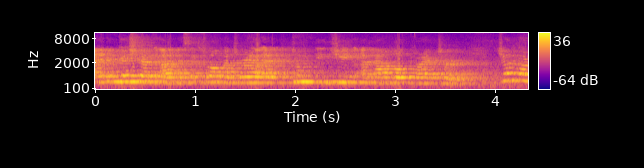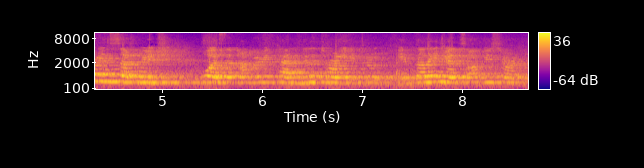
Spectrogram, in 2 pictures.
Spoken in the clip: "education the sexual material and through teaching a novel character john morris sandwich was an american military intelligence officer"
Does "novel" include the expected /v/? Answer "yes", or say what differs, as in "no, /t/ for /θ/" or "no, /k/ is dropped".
no, /b/ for /v/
